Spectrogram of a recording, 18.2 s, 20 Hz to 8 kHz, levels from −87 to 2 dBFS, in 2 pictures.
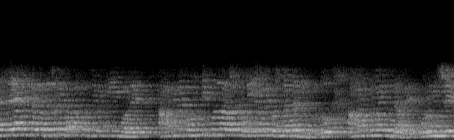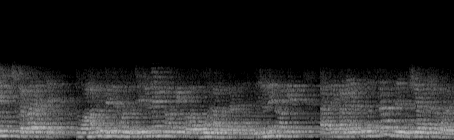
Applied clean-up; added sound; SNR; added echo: none; Brass instrument; 19 dB; reverberation time 1.9 s.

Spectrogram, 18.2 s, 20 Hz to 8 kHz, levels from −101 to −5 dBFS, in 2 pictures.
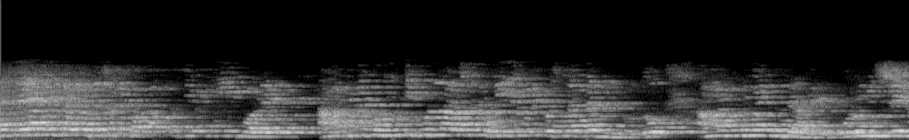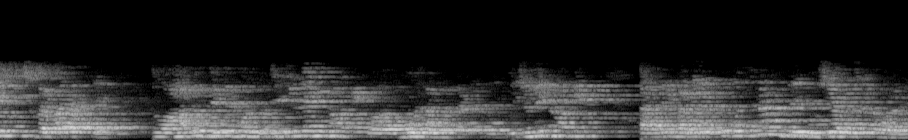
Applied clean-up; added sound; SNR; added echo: classical method WPE with log-MMSE.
